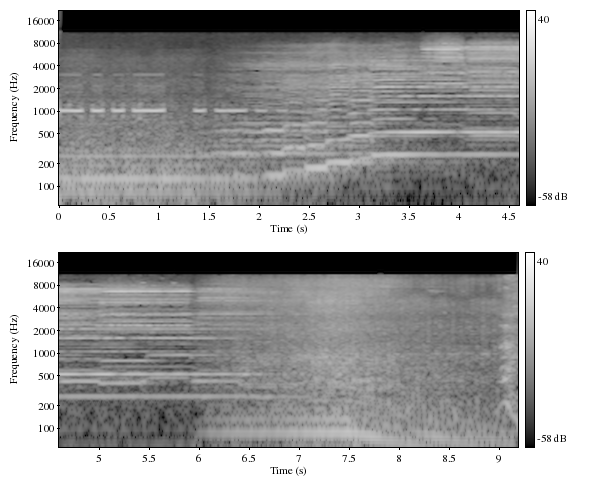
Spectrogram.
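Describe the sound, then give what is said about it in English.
An airplane flying, its engine droning loudly with a whine that climbs in pitch over several seconds before giving way to a broad rushing roar. “This is exciting, Lance, flying around in our own stolen plane.”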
